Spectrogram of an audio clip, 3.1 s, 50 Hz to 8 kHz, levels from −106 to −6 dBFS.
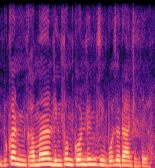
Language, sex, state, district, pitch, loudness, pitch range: Wancho, female, Arunachal Pradesh, Longding, 225 Hz, -15 LUFS, 210-245 Hz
